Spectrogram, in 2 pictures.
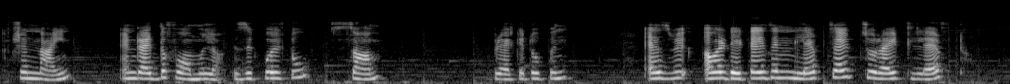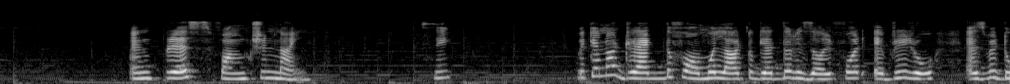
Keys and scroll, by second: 12.1 F9.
